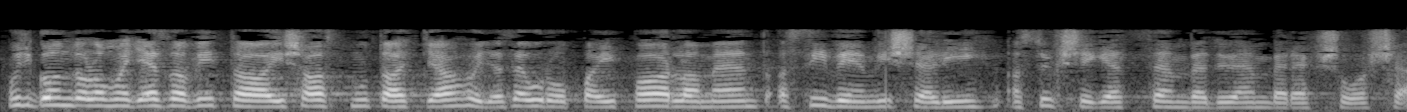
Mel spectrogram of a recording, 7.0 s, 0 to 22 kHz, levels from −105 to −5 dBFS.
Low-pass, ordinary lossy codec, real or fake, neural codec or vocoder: 7.2 kHz; none; real; none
